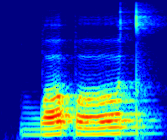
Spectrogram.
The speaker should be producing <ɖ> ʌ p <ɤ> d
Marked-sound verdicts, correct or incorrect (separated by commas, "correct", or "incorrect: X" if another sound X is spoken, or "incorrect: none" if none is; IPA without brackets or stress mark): incorrect: b, correct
